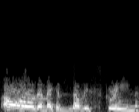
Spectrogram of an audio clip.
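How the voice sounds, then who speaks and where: An actress playing a gushing holidaymaker wife who can turn snappish, in a radio drama. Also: female voice, mid-range voice, steady tone, moderate pace, close to an everyday voice. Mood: gushing, polite. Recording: narrow-band old radio broadcast.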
